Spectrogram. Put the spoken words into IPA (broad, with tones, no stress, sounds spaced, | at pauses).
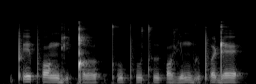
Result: pʼ e˥ pʰ ɔ˧ ŋ ɡ i˩˧ ǃ ɤ˩˧ | kʼ u˧ pʰ u˧ tʰ ɯ˧˩ ʔ ɔ˧˩ ʒ i˥ m b ɯ˩˧ pʼ ɤ˥˧ ɖ ɛ˥˧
